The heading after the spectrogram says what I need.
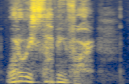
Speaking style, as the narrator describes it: panted Balthus

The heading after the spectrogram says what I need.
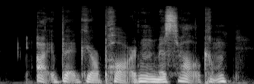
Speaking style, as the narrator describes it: interposed the schoolmaster a little uneasily

